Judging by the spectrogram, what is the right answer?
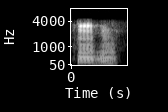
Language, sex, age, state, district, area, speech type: Odia, male, 18-30, Odisha, Nabarangpur, urban, conversation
